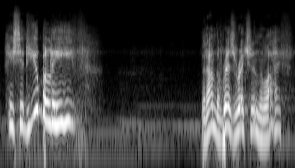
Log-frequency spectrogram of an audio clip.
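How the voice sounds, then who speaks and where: A man's voice: high-pitched, very animated, normal speed, slightly rough. A man preaching a sermon as pastor, building with repeated questions.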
